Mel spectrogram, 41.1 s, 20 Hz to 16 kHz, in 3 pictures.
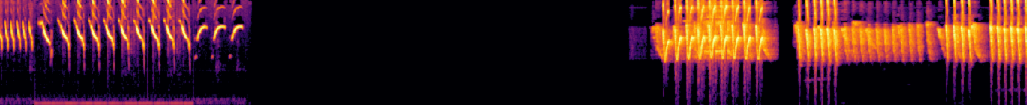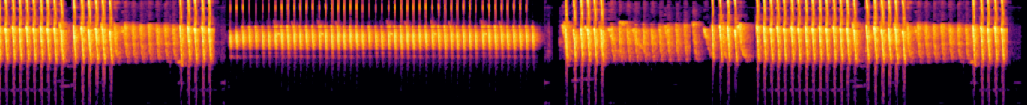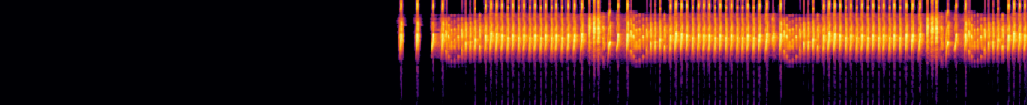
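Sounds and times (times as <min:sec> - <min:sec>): songbird trilling: 0:00.0 - 0:03.3, 0:08.7 - 0:27.2, 0:32.7 - 0:41.0.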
